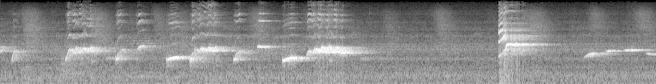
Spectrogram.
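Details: Grey parrot giving a string of whistled calls, clear upslurred and flat tones stacked with harmonics, several short notes then a louder harsh burst near six seconds and a final pair of rising whistles.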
